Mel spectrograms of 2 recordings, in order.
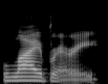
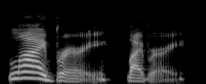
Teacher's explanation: stressing the “I” sound and saying it more clearly than the “-brary” part. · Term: stress-timed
